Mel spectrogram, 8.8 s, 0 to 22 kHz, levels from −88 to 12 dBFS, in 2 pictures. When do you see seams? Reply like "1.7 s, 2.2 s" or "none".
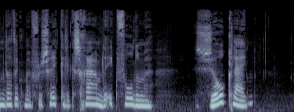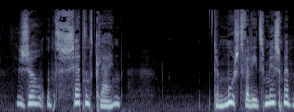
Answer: none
